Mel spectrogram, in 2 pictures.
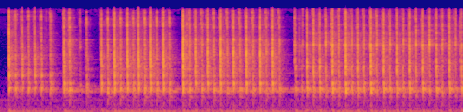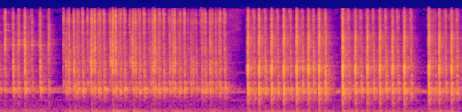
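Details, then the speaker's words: Fast, steady typing on a Drop Mercury Rocketeer mechanical keyboard with KBDfans Laser switches and no foam fitted; a faint metallic ring trails the keystrokes. It is switch spring ping, not stabilizer rattle. "that's all the spring noise this is not the rat stabilizer is the spring noise just going in here"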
